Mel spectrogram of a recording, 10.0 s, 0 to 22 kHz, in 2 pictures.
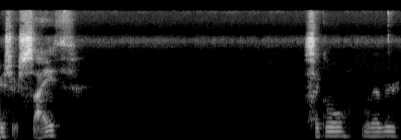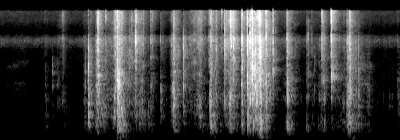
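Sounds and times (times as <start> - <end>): plastic packaging crinkling: 5.6 - 10.0.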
